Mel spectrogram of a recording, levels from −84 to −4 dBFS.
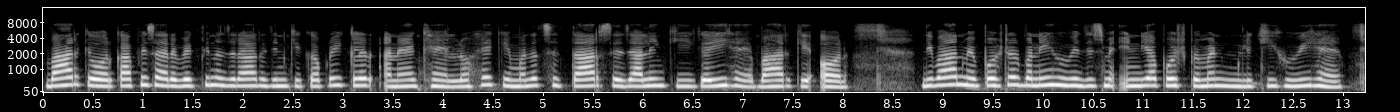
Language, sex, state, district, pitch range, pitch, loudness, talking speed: Hindi, female, Jharkhand, Garhwa, 270-300 Hz, 285 Hz, -14 LUFS, 170 wpm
